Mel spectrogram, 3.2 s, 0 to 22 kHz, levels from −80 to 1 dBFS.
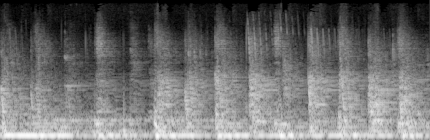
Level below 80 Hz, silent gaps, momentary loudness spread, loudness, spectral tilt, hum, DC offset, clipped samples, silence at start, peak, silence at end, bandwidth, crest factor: -20 dBFS; none; 4 LU; -9 LUFS; -6 dB/octave; none; under 0.1%; 0.8%; 0 s; 0 dBFS; 0 s; 12 kHz; 8 dB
